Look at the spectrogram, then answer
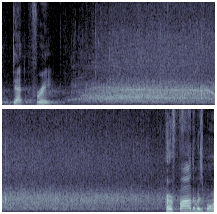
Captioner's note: cheering and applause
